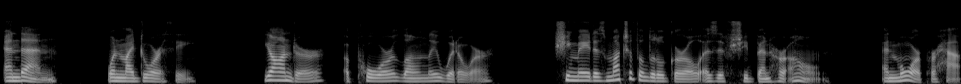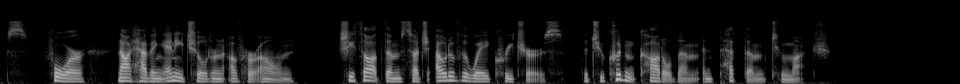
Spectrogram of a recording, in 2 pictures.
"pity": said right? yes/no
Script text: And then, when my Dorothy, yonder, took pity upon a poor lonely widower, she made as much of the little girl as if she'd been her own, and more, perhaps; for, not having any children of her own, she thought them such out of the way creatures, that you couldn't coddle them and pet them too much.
no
